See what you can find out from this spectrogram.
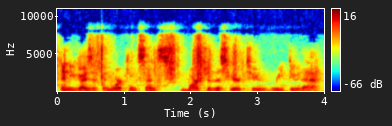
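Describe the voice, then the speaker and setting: A man's voice: medium pitch, flat delivery, normal speed. Persistent man questioning officials, muffled recording. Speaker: member of the public questioning officials. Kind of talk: public comment at a government meeting. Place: indoor public meeting room. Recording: muffled, noisy meeting-room recording.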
